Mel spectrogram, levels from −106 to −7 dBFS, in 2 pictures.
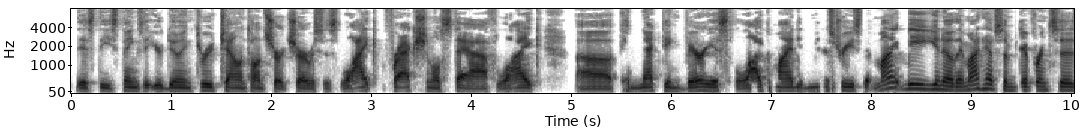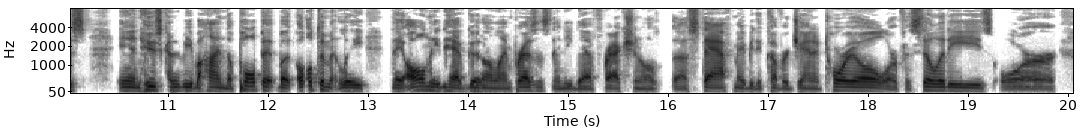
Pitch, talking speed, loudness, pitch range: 110 Hz, 185 wpm, -20 LUFS, 95-125 Hz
